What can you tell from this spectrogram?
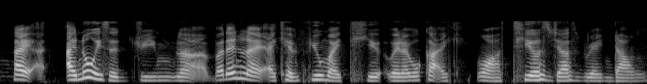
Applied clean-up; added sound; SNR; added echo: none; none; none; none.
